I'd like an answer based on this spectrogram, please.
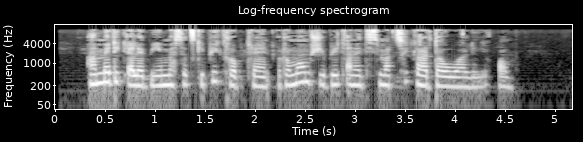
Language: Georgian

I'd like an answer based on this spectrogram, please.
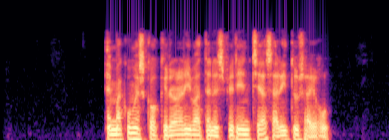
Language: Basque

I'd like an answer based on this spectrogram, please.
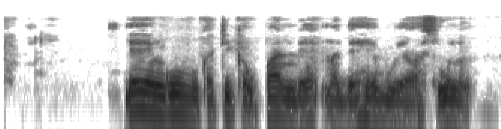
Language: Swahili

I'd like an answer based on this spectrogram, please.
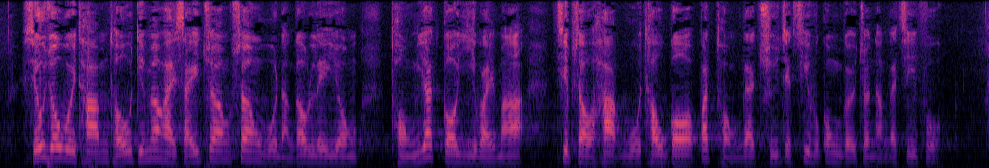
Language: Cantonese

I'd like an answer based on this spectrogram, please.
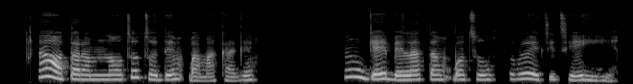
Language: Igbo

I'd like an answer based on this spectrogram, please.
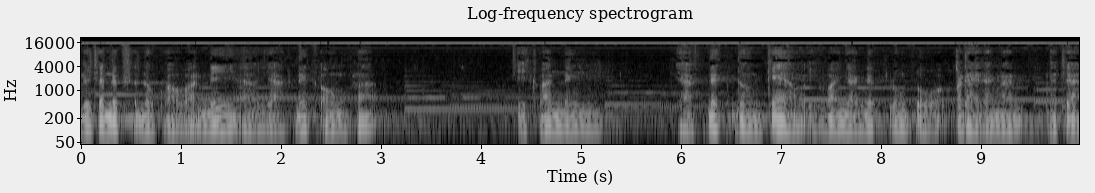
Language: Thai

